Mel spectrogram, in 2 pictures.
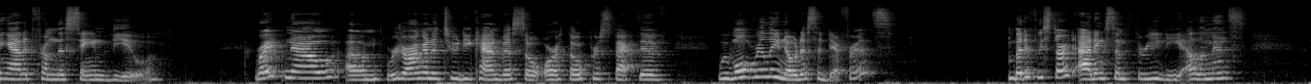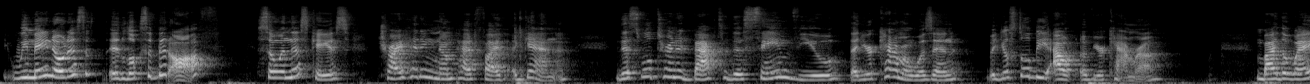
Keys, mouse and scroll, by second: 3.0 KP_0, 15.2 KP_5, 18.0 KP_5, 20.1 KP_0, 21.3 KP_5, 22.4 KP_5.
